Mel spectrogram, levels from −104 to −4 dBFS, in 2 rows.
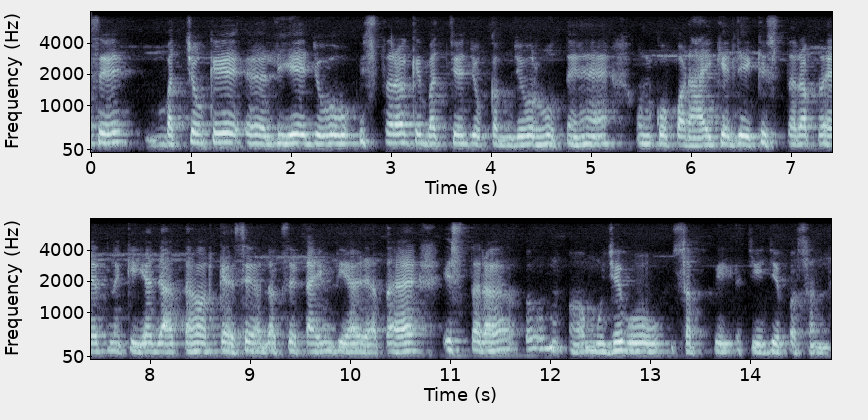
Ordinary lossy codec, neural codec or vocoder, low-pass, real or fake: none; none; 7.2 kHz; real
